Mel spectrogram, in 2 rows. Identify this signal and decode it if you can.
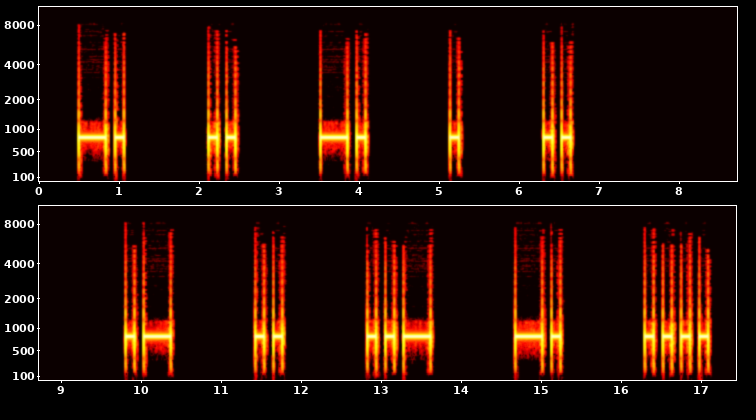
Morse code, heard as a keyed tone, about 10 wpm, spaced as for 6 wpm, 800 Hz. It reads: NINEI AIUNH
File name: 2 UHDN ws 10wpm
